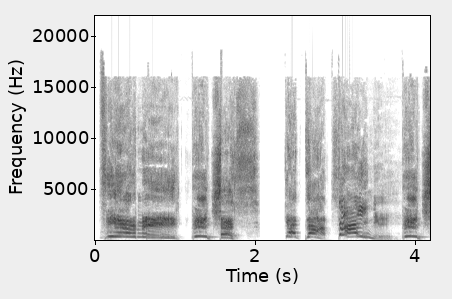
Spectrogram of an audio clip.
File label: heavy battlecry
